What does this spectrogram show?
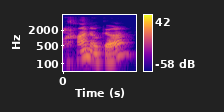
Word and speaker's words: Hanukkah: want to wish happy hanukkah or hanukkah we'll talk about that on my live streaming of what's the difference between the and the ha oh that's interesting yeah because you notice it's spelled ch sometimes and h other times tonight live stream with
